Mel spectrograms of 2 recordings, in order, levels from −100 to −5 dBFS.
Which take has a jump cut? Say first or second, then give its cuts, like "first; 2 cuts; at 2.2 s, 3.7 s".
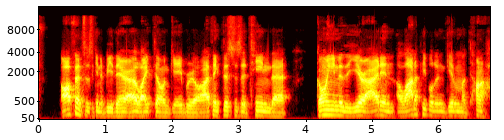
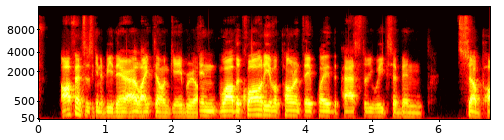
second; 1 cut; at 2.4 s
